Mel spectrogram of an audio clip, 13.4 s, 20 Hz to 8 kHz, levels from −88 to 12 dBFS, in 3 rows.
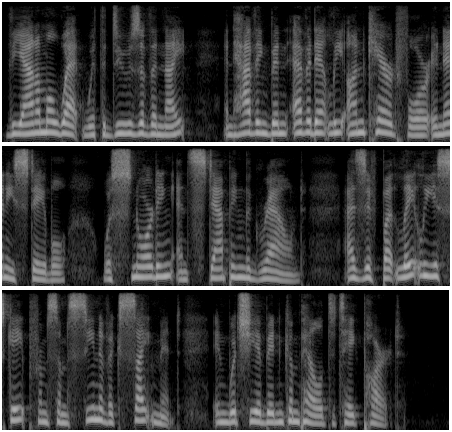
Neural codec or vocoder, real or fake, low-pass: codec, 16 kHz in and 24 kHz out, 1 kbps, XY-Tokenizer; fake; 7.2 kHz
